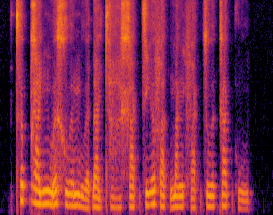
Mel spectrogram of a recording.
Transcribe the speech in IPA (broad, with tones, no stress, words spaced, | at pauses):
t̪ʰə˦˥p̚ɣa˧jŋṵ˧˥ə̯ xu˧ə̯mu˧˩ə̯ ɗa˧˩jt̪ʰa̤ː˨˩ xa˨˩k̚si˨˦ə̯fa˨˩t̚ ma˧ŋfa˨˩k̚ su˧ə̯ka˦˥k̚ hwu˨˩p̚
